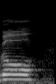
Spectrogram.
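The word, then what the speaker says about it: geaux: to be a very good game no matter what and let's hope the bengals win go bangles as in g-e-a-u-x bangles okay go joe burrow spell it the cajun way right so with that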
